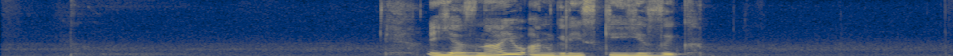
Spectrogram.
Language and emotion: Russian, neutral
